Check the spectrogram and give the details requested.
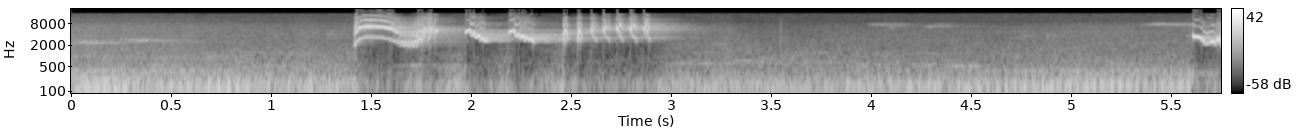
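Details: Orange-headed thrush male in the morning: an energetic phrase of sweeping high whistles ending in a quick run of repeated rising notes, then a faint pause and a final whistle.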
